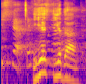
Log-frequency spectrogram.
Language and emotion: Russian, neutral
